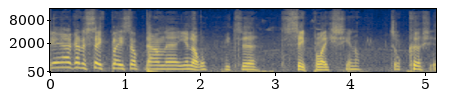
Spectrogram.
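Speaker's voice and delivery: poor put-on New York accent. Voicing Manhattan as he answers Agent Medusa, bad New York accent. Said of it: "I can't do it just me".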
